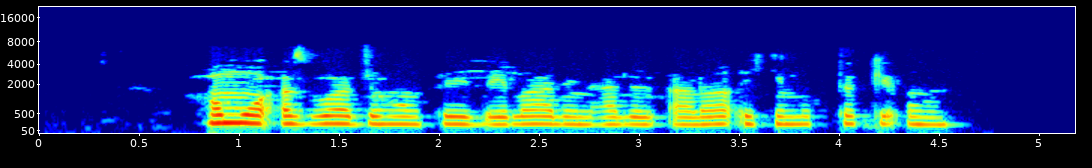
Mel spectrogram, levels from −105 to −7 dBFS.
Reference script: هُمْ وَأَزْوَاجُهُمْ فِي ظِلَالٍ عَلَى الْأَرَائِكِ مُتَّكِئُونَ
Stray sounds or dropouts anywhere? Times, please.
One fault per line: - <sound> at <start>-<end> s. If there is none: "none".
none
